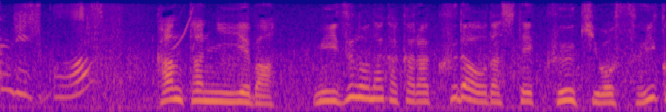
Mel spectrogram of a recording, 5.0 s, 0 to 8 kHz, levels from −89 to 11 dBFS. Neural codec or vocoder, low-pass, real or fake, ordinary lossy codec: none; 7.2 kHz; real; none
